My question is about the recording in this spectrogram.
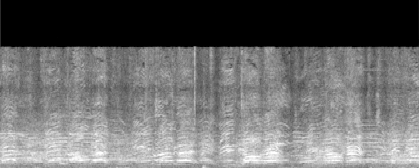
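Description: A crowd of fans cheering and shouting, with many high-pitched voices overlapping.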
